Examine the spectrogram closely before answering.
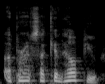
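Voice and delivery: high, gentle pleading merchant; kind merchant. Acted. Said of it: "He says".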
